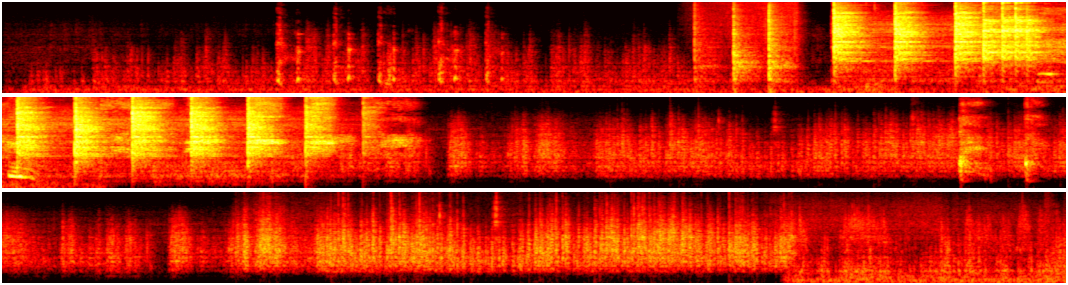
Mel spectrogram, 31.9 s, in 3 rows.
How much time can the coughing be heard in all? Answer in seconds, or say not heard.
4 s.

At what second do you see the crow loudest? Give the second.
11 s.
